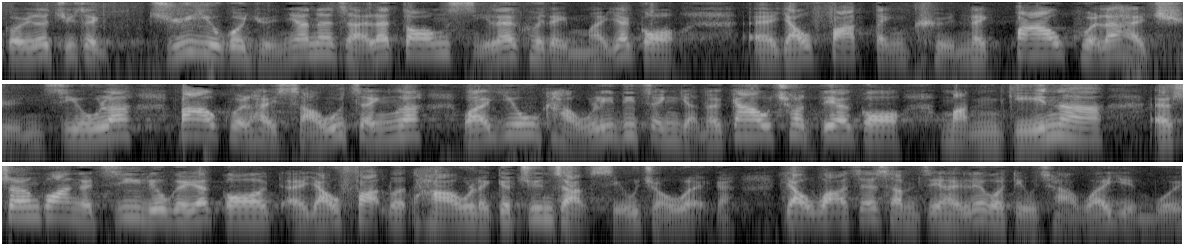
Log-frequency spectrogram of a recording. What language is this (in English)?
Cantonese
